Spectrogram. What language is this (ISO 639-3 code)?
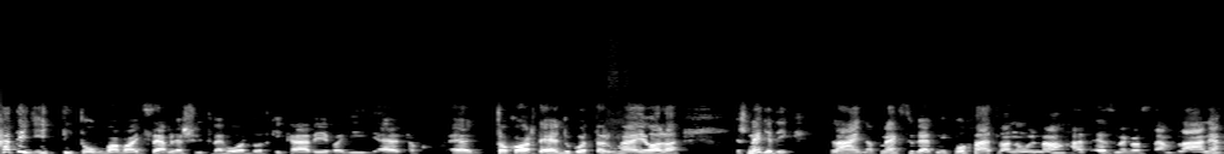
hun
